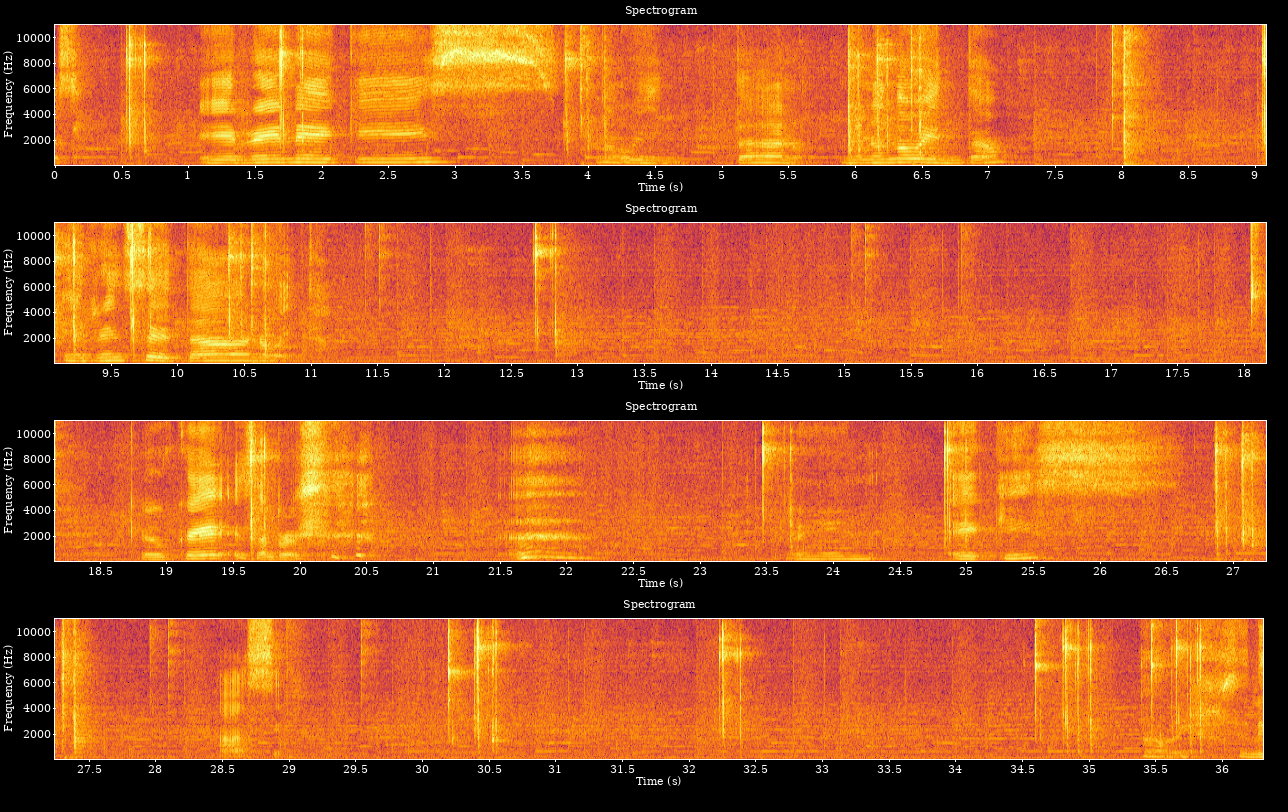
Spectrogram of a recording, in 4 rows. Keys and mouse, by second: 0.5 r, 9.0 r, 12.7 s, 16.0-18.2 drag, 19.6 r, 29.0 click, 30.4 shift+d, 34.8 ctrl+z, 35.7 ctrl+z.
